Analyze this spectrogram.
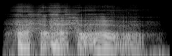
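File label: growl, Chinese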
